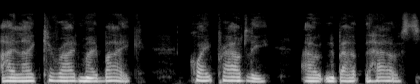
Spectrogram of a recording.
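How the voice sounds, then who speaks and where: In a put-on character voice, the speaker talks at a moderate pace with a middle pitch, a resonant sound and monotone, flat intonation. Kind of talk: accent demonstration sentence.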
